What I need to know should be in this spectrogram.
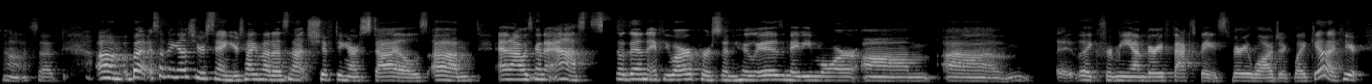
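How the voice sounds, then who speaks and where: A woman hosting a podcast, talking casually and thinking aloud in a halting, reflective way. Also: medium pitch, bright, forceful tone. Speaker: podcast host. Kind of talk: casual conversational storytelling.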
